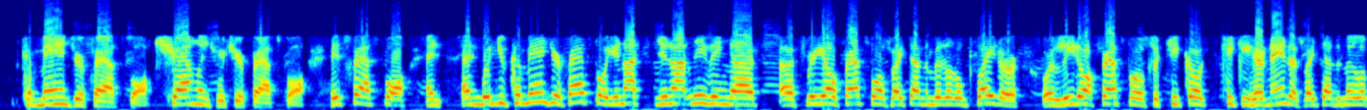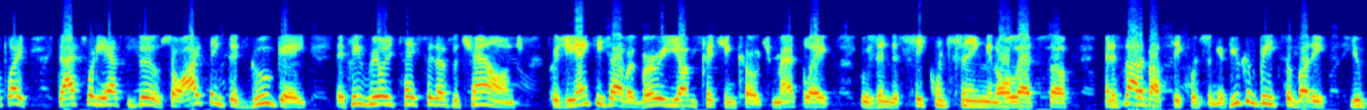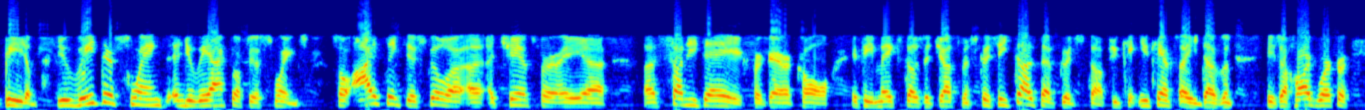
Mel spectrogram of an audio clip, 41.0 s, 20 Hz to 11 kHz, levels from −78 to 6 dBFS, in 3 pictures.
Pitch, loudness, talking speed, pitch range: 180 Hz, -16 LUFS, 215 wpm, 150-215 Hz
